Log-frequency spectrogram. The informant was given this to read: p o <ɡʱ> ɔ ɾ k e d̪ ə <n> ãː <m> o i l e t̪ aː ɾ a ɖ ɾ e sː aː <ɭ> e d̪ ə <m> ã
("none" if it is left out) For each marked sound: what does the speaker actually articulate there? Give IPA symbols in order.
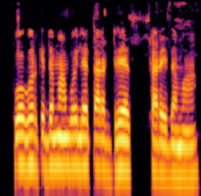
ɡʱ, m, b, ɾ, m

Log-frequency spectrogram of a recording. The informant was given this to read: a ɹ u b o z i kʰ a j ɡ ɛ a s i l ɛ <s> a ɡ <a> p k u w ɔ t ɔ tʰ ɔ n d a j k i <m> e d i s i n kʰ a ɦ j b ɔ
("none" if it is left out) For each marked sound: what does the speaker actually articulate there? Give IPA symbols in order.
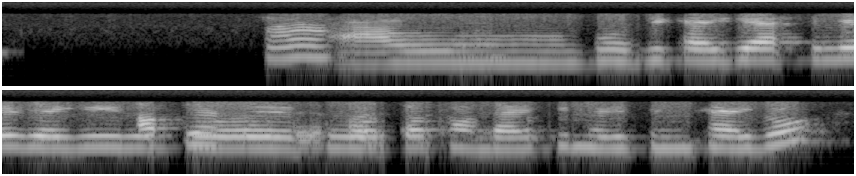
z, i, m

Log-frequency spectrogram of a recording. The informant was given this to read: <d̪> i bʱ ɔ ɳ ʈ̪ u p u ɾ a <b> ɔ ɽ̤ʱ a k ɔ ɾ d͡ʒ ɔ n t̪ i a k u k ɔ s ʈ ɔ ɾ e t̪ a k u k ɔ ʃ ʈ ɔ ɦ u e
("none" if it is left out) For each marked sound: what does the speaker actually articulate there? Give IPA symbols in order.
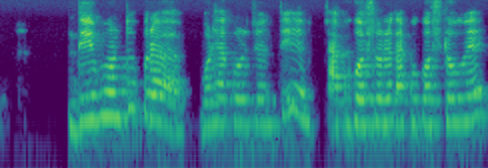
d̪, b

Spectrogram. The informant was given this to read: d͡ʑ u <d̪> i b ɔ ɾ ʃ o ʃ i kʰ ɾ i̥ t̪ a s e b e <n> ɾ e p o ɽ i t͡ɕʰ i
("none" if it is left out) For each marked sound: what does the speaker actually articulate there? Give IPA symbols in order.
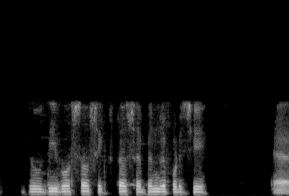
d̪, n

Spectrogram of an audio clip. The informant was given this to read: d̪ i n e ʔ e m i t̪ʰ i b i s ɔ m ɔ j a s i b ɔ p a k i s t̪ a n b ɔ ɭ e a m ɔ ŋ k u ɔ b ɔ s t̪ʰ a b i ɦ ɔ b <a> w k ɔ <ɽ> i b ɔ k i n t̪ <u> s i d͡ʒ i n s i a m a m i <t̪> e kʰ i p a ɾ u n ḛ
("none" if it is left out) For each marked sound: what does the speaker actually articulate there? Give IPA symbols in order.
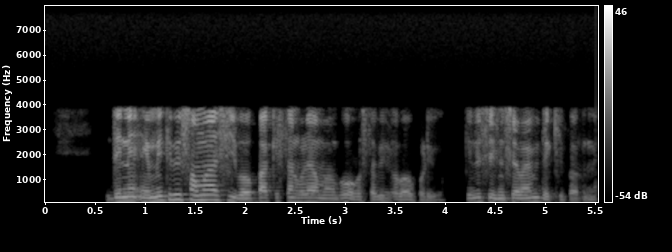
a, ɽ, u, d̪

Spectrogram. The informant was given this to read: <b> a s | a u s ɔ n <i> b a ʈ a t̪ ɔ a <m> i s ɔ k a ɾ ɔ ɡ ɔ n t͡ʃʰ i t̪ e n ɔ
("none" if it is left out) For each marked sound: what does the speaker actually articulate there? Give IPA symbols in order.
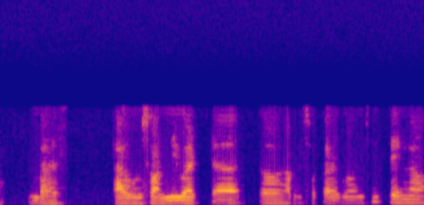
b, i, m

